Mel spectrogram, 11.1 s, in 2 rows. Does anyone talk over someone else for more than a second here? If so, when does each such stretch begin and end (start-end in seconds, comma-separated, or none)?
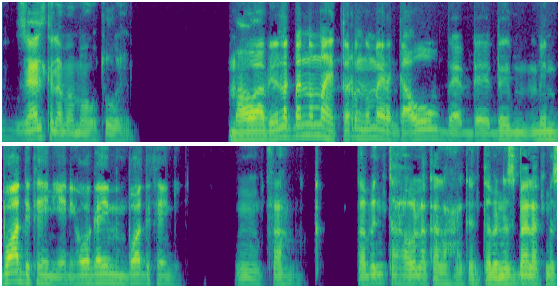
none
